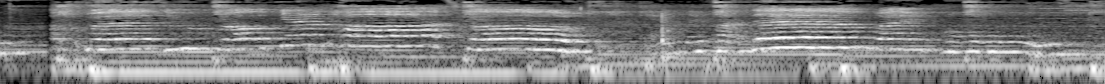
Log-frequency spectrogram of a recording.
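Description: A young girl singing a pop song into a handheld microphone, amplified through a small PA, over a recorded backing track with a steady bass line.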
